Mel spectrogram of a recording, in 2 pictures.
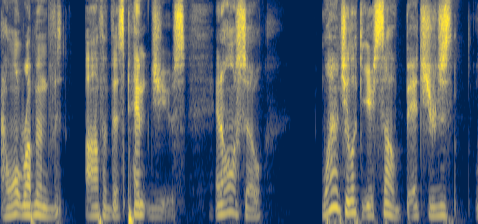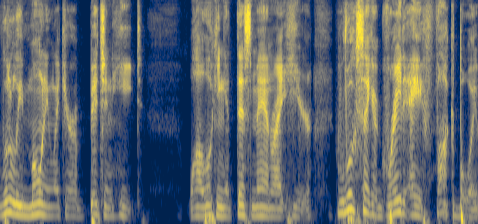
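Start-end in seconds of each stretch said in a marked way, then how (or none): none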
